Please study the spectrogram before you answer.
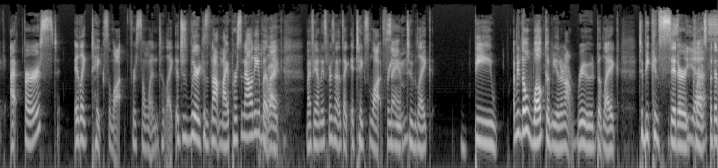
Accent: Philippines; And I think for me, like, with being Filipino and being like Asian, you know, like, we got all different types of food.

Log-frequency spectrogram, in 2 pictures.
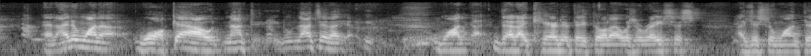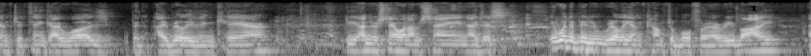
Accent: New Jersey, United States; I'm from Jersey, and I was in Portland a couple weeks ago.

